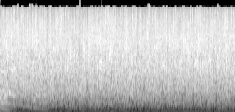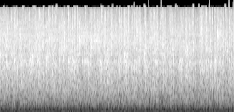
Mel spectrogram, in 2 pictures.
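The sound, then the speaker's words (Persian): Audience clapping, a loud, dense wash of applause from a crowd that holds steady throughout with no breaks. “دست بزن، همه دست بزنن.”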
